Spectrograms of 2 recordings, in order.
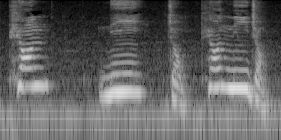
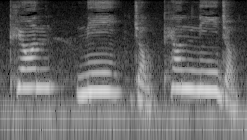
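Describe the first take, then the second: The two takes are said the same way.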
